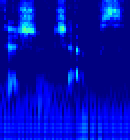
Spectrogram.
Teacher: The D sound in and just disappears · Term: elision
